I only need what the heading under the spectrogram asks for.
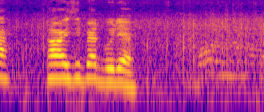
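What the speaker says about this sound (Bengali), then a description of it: "তেমন বৃষ্টি নামছে, এই বৃষ্টি যে কয়দিন থাকবো।" Steady rain patters down in a Bangladeshi village, a soft constant wash that carries on beneath a person's brief spoken line.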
